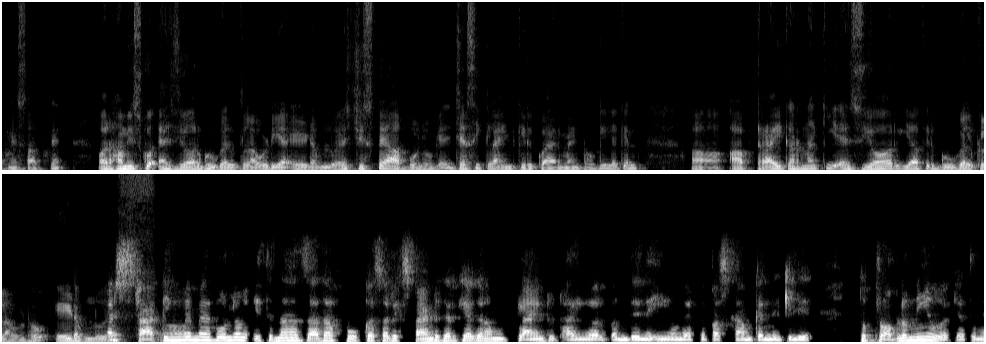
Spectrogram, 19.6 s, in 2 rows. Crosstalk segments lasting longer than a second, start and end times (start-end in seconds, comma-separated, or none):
none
